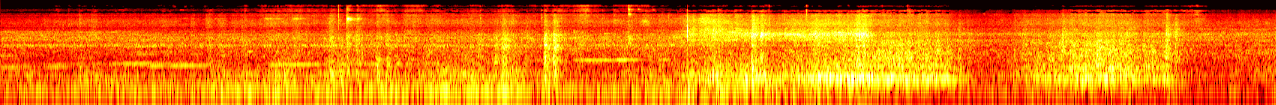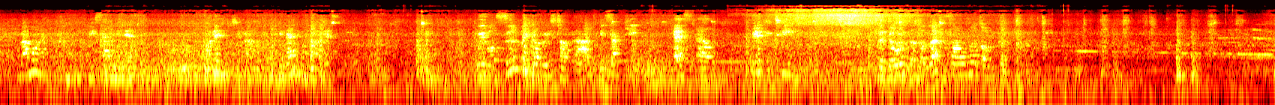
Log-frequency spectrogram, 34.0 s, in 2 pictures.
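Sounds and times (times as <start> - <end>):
train running rumble: 0.0 - 34.0.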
